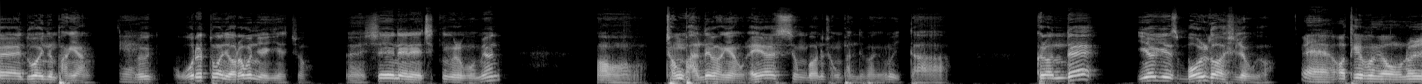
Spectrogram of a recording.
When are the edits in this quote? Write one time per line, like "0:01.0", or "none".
0:06.5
